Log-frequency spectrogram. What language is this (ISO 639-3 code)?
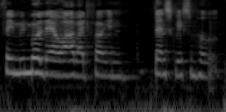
dan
